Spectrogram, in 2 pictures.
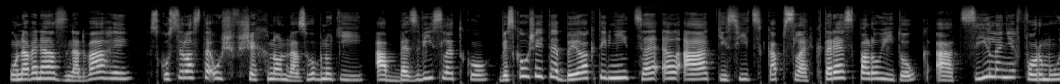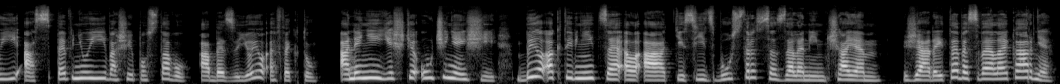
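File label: female Czech commercial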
